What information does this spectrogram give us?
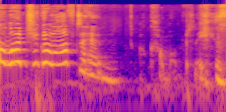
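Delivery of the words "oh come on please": soft unvoiced scoffing; whispered scoff. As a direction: breathe it dismissively.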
